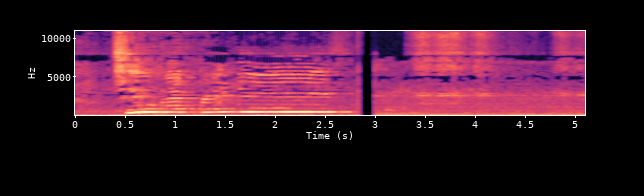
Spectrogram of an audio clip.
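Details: Mother cat with her newborn kittens at feeding time, giving one long, drawn-out meow of about two seconds, held at a steady mid pitch with a slight rise at the start. A short silent gap follows, then low room hum.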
